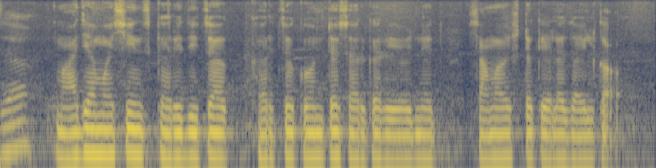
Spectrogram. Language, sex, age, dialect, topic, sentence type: Marathi, male, <18, Standard Marathi, agriculture, question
